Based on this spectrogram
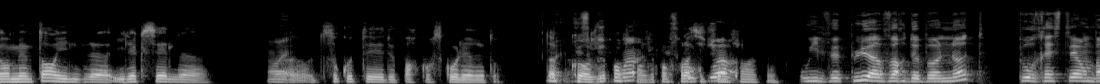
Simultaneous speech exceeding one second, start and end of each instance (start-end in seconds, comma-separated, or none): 5.5-7.4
